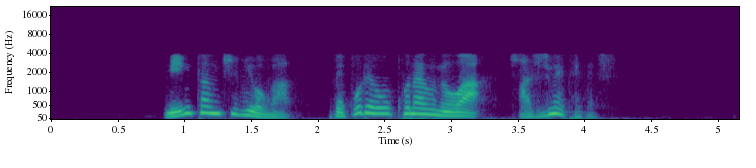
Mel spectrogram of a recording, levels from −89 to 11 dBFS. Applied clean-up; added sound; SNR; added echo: neural mask model DeepFilterNet 3.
